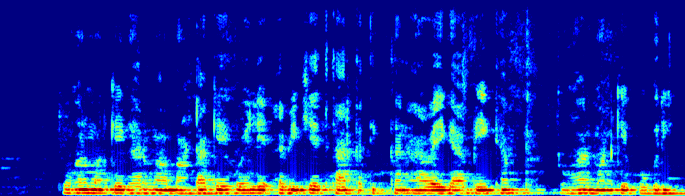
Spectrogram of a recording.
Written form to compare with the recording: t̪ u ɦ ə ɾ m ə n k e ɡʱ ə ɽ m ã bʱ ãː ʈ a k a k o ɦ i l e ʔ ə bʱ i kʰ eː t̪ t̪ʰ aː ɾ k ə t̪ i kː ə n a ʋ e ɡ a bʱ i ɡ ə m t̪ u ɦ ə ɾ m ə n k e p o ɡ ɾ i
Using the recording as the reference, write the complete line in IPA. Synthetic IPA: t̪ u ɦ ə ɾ m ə n k e ɡʱ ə ɾ m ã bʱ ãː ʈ a k e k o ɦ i l e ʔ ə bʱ i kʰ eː t̪ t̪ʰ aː ɾ k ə t̪ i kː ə n a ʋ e ɡ a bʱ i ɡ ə m t̪ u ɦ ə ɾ m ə n k e p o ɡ ɾ i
